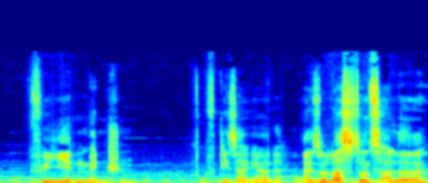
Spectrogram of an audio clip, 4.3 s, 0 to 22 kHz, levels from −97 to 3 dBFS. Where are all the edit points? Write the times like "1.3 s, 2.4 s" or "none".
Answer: 2.9 s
